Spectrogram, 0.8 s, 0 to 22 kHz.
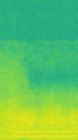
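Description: A Formula 1 car spinning out in a 1994 Brazilian Grand Prix racing game, a sustained engine drone whose pitch drops suddenly as the car loses grip, heard briefly and alone.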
